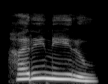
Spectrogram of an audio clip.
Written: ಹರಿನೀರು

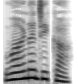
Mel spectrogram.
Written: ವಣಿಜಕ

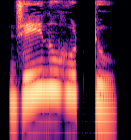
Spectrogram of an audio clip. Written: ಜೇನುಹುಟ್ಟಿ

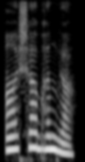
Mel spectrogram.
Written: ಆಶಾಭಂಗ

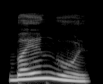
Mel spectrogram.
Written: ಭಯಂಗೊಳ್

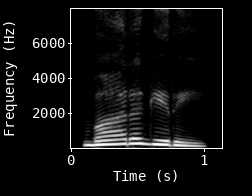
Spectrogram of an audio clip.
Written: ಭರಿಕರ

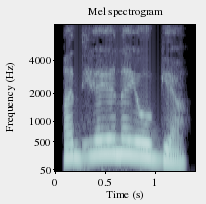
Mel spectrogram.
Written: ಅಧ್ಯಯನಯೋಗ್ಯ

